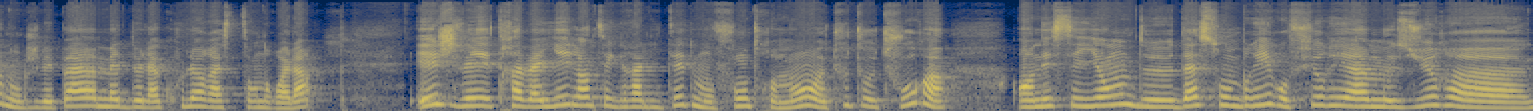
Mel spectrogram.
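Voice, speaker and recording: A woman with a voice a little higher than most talks through a craft project step by step. Her delivery is relaxed and unscripted. She pauses often with fillers and restarts her sentences as she works. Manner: hesitant, frequent fillers and self-corrections. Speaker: craft tutorial presenter. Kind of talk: casual step-by-step demonstration.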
